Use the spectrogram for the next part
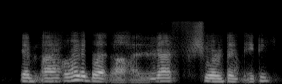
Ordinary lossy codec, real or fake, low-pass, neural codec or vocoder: none; fake; none; codec, 16 kHz, 0.5 kbps, FreqCodec, smaller model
